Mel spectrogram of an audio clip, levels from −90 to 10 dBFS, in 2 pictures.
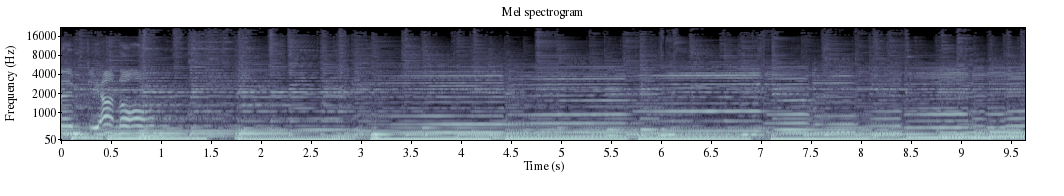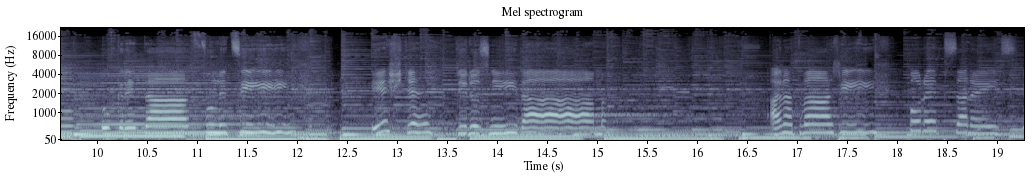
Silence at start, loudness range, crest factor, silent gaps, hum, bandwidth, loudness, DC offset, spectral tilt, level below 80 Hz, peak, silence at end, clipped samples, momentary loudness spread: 0 s; 5 LU; 14 dB; none; none; over 20 kHz; -17 LUFS; under 0.1%; -6.5 dB/octave; -20 dBFS; 0 dBFS; 0 s; under 0.1%; 8 LU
